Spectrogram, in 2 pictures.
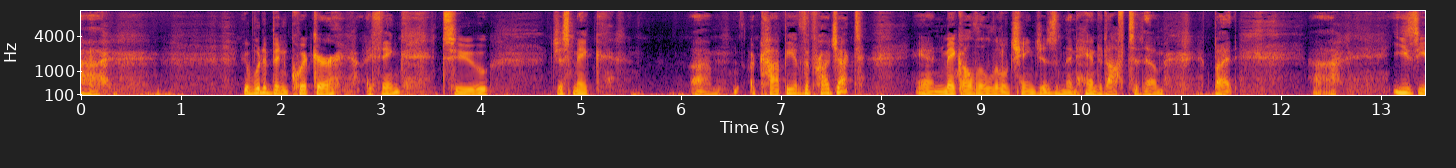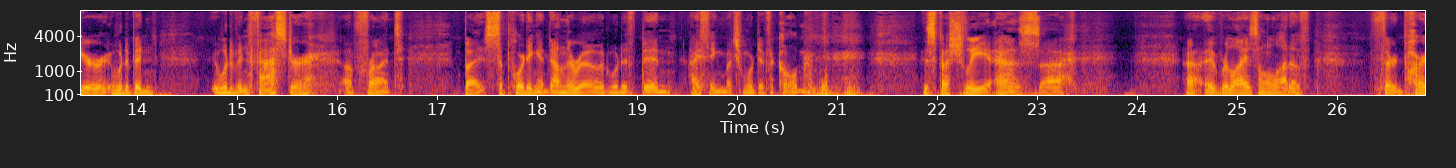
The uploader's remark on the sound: I clip on my portable mic and take a little walk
